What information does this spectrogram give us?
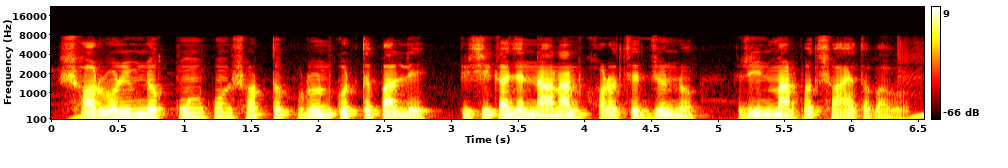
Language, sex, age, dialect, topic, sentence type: Bengali, male, 36-40, Northern/Varendri, banking, question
